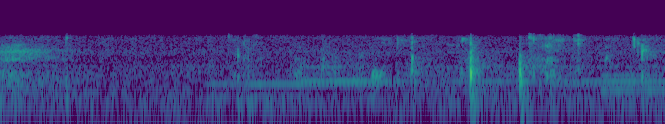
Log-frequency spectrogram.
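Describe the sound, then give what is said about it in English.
Cards being shuffled by hand, heard as a scattering of soft, crisp flicks and taps that grow sharper partway through, quiet, with no talking. “Shuffling.”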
